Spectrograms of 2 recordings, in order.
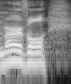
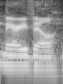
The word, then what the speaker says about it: Merville: time, First Baptist in Merville. And they wanted to have me come. And then that is how you say it, not Maryville, it's Merville.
